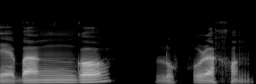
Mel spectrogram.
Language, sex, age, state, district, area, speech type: Assamese, male, 45-60, Assam, Charaideo, rural, spontaneous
